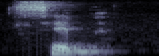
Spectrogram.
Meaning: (adjective) 1. Having kinship or relationship; related by same-bloodedness; kindred 2. Akin (to); similar (to); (noun) Kindred; kin; kinsmen; a body of persons related by blood in any degree
- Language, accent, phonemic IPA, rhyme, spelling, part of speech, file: English, Southern England, /sɪb/, -ɪb, sib, adjective / noun / verb, LL-Q1860 (eng)-sib.wav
